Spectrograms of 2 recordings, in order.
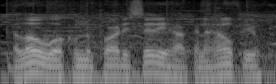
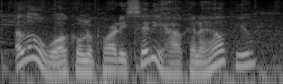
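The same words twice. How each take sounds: First: It is said in a deep natural voice. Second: It is said in a raised, higher voice.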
